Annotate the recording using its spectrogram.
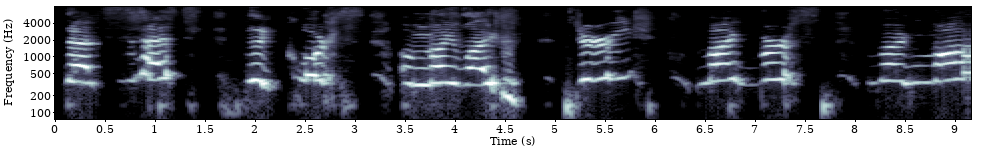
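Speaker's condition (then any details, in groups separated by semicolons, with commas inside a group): Cerebral palsy; oxygen deprivation at birth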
